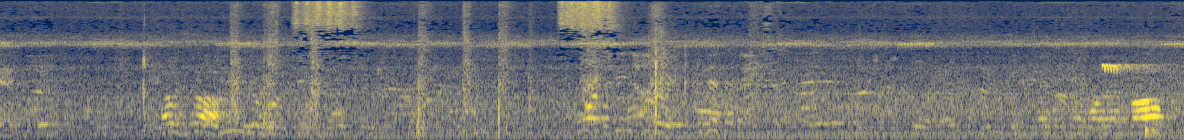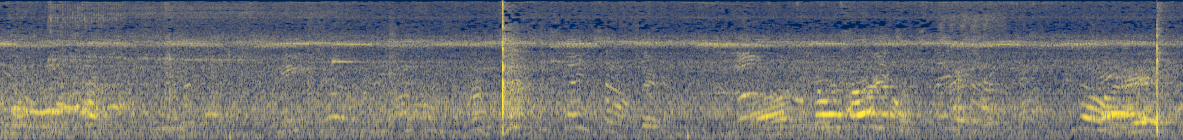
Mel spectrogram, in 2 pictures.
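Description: Men call out across an open field at a distance.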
